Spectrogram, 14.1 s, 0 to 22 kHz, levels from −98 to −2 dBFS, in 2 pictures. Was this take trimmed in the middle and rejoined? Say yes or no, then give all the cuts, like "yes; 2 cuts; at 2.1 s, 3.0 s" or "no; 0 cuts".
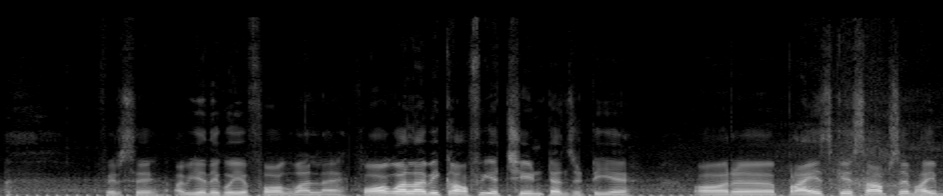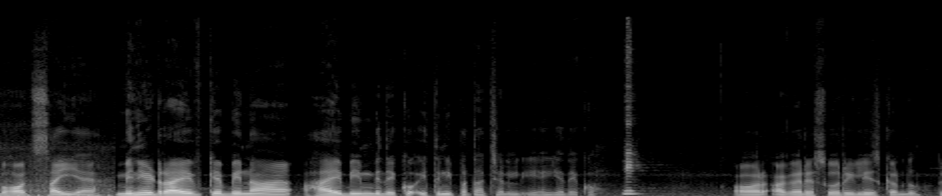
yes; 2 cuts; at 2.6 s, 7.8 s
